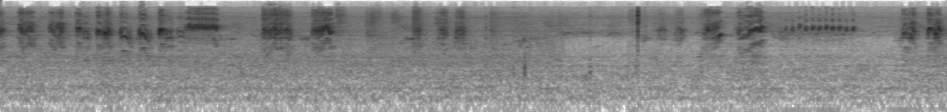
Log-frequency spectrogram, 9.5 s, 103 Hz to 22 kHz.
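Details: Possible swiftlet (described only as swiftlet-like) in Singapore, 2017, chirping while preening: high, thin chirps in short irregular bursts, with one quick twittering run near the end; otherwise fairly quiet.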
